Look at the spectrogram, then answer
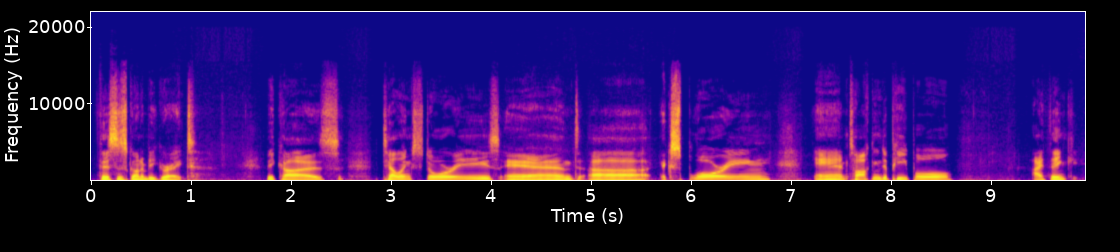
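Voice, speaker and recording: A man's voice: mid-range voice, smooth, no echo. Encouraging male podcast interviewer, dry sound. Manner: encouraging, warm affirmations. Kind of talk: friendly interview.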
